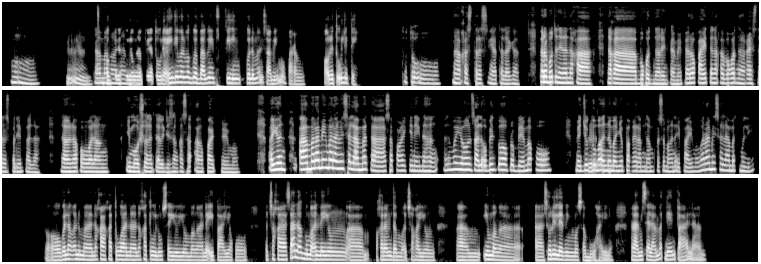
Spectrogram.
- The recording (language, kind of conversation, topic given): Filipino, advice, Paano ko malalaman kung mas dapat akong magtiwala sa sarili ko o sumunod sa payo ng iba?
- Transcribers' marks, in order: tongue click; other background noise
